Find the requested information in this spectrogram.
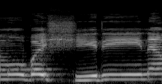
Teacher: شین مشدد ہے، جماؤں کے ساتھ ادا کیا جائے گا۔ مبشرین، یا ساکن سے پہلے زیر ہے یا مدہ بنے گی۔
